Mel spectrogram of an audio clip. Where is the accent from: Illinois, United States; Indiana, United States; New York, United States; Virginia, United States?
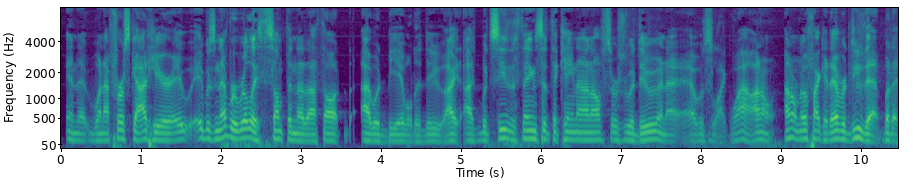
Virginia, United States; Hampton; I grew up in Hampton. Lived there all my life until briefly I went away to James Madison University.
